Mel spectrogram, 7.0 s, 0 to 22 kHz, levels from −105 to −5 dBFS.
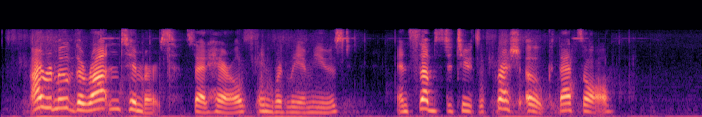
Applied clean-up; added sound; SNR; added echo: neural separator model SepFormer DNS4.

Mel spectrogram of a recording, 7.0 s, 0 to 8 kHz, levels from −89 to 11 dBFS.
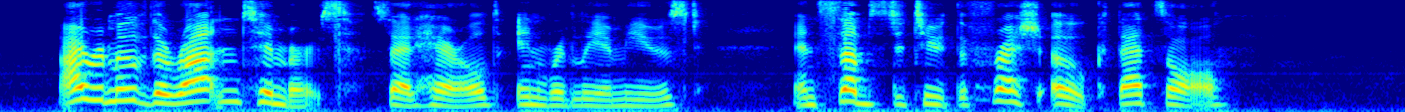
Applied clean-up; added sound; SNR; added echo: none; none; none; none.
